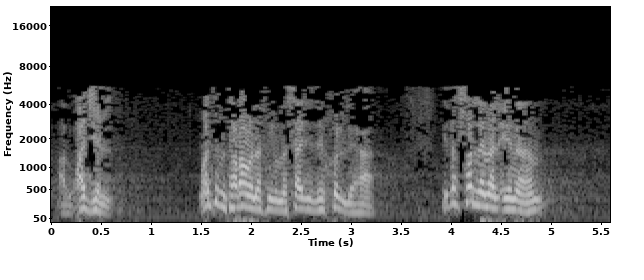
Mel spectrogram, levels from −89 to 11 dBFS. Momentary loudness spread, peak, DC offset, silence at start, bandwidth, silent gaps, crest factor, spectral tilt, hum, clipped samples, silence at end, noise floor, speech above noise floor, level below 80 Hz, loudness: 11 LU; -2 dBFS; under 0.1%; 0.05 s; 5.8 kHz; none; 14 dB; -10 dB/octave; none; under 0.1%; 0.7 s; -51 dBFS; 35 dB; -52 dBFS; -16 LUFS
